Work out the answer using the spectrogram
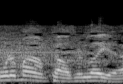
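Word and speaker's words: Leia: It's spelled L-E-I-A. I would call that Leah, but no, it's Leah. You know, you get to pronounce it the way you want to, and it's Leah.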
